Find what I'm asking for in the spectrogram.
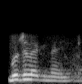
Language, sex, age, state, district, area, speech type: Odia, male, 45-60, Odisha, Nabarangpur, rural, conversation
